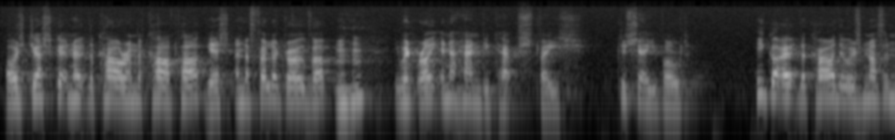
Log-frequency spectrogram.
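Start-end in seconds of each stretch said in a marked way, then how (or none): none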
